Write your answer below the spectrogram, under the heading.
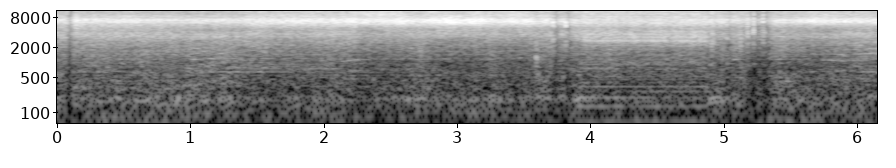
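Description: Steady noisy hum of a sewing workroom. About four seconds in, a JUKI DDL-8100B-7 single-needle lockstitch machine runs for about a second, stitching a pocket edge through its folder attachment.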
